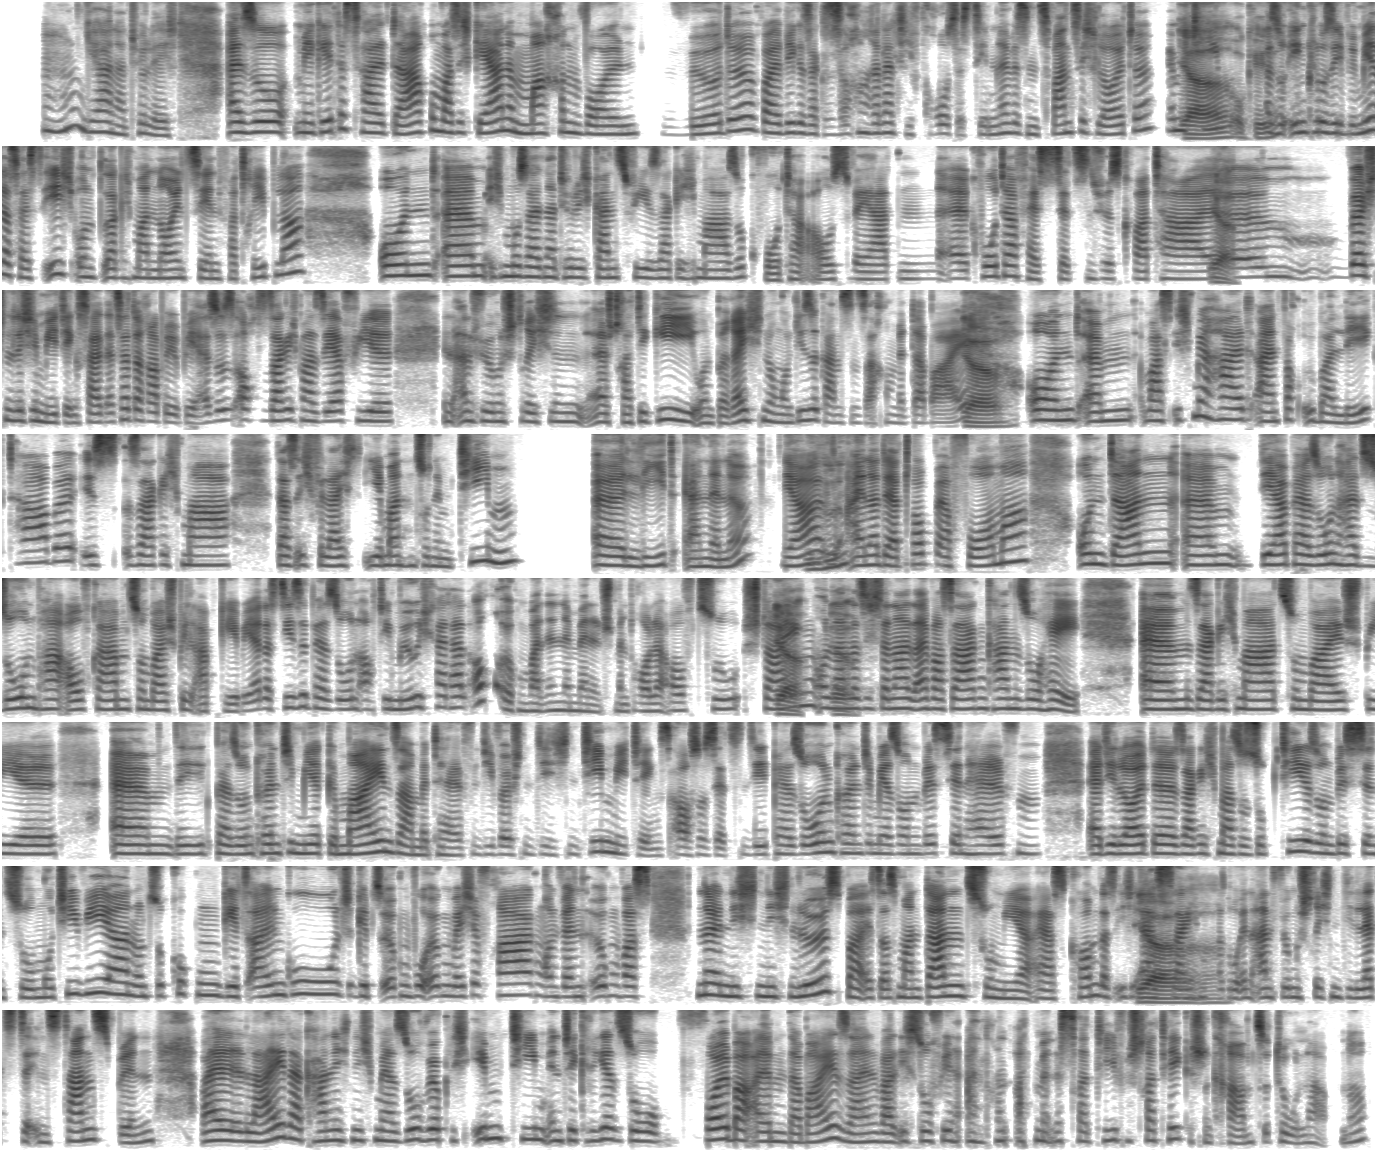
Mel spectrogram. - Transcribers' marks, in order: stressed: "würde"; in English: "Lead"; stressed: "gemeinsam"; drawn out: "Ja"; laughing while speaking: "anderen administrativen"
- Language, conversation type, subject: German, advice, Wie kann ich Aufgaben effektiv an andere delegieren?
